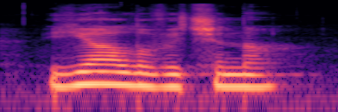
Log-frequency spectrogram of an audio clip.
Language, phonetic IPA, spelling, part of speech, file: Ukrainian, [ˈjaɫɔʋet͡ʃenɐ], яловичина, noun, Uk-яловичина.ogg
- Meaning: beef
